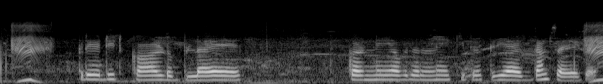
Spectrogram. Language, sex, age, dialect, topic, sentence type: Hindi, female, 18-24, Awadhi Bundeli, banking, statement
